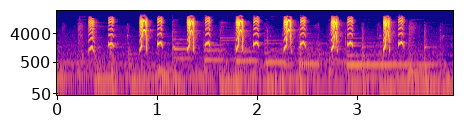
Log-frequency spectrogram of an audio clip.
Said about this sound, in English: Here's a rain frog. And here's a dog toy. Another rain frog. How about another dog toy?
